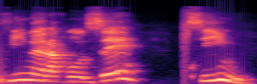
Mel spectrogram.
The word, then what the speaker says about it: rosé: O vinho é rosé, com acento no final. E aí, fato de ter o acento aqui no final, eu vou pronunciar o E. Então, muda tudo aqui, tá? Aqui eu vou falar rosé.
